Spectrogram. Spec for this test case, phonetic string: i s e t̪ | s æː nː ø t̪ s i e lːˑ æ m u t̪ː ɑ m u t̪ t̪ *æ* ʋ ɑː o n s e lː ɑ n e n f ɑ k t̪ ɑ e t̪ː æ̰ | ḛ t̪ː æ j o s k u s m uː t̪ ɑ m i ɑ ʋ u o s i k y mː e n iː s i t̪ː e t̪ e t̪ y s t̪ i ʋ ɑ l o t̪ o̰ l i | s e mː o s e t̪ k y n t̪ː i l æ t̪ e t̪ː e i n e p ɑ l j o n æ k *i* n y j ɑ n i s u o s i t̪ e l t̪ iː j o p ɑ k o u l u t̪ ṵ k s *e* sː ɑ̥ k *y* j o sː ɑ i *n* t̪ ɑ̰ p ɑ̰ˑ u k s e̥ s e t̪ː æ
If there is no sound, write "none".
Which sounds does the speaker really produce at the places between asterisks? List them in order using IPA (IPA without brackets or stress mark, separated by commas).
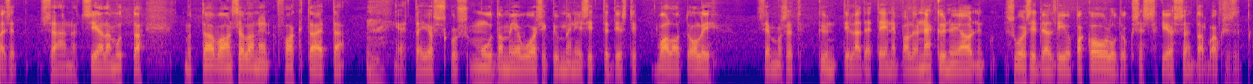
æː, y, e, i, n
